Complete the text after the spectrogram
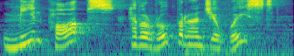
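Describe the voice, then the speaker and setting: A man plays a young tiefling rogue woman with a highly animated, swooping delivery. She is brash and impatient, pushing and coaxing in street slang, as in a fantasy audio drama, with faint music underneath. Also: measured pace, heavily acted. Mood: pushy, exasperated.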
